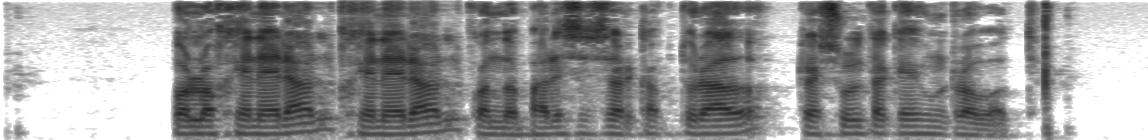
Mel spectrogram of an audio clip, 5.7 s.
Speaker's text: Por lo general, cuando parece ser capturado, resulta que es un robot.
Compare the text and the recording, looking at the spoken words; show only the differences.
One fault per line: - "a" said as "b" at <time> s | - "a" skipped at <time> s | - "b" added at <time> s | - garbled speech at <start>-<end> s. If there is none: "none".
- "general" added at 1.7 s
